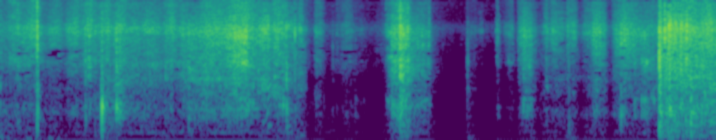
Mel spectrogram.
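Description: Scissors cut through a paper card for a tea-light holder, producing short snipping and rustling crunches in quick bursts with brief pauses between cuts.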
